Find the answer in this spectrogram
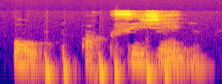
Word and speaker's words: oxigênio: Oxigênio. Eu completo com X na apostila, porém o som é como se fosse um C e um S.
